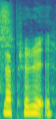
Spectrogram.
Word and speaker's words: La Prairie: Jag har ett från La Praire, eller hur det uttalas. – La Prairie. Ja, La mm. Prairie.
